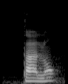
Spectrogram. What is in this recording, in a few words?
"talons", French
